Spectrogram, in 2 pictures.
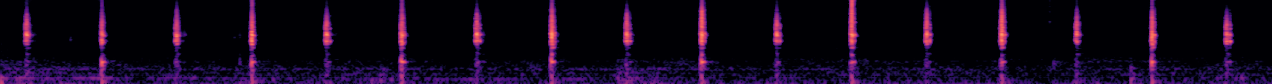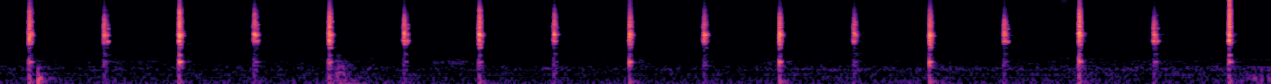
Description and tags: Clock in Room
Indoor, Room, Clock, Ambiance, Movie, Field, Field-recording, Noise, House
